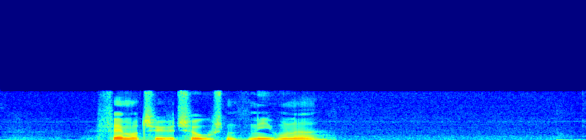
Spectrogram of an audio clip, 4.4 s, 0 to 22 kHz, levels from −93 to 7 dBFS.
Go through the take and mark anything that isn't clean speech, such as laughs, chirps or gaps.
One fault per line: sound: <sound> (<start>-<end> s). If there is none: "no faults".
no faults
